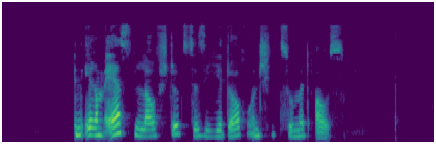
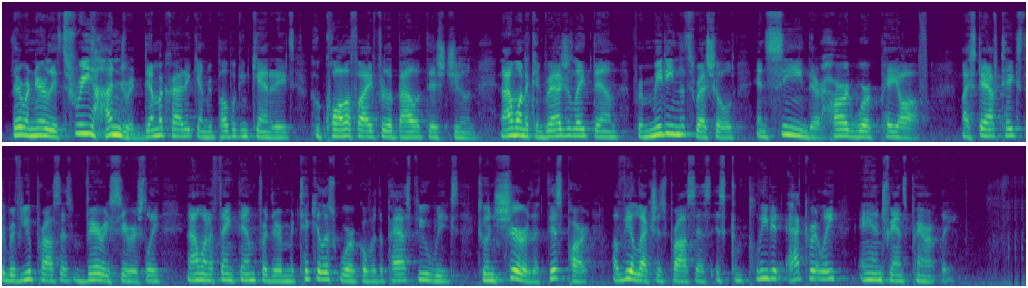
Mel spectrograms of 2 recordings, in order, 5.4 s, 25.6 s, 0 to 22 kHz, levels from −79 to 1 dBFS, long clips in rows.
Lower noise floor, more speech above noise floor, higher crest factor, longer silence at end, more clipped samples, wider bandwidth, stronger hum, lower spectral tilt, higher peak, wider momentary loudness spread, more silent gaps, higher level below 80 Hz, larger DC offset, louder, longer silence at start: first, -78 dBFS vs -51 dBFS; first, 53 dB vs 30 dB; about the same, 22 dB vs 18 dB; first, 1.15 s vs 0.95 s; neither; second, 11.5 kHz vs 16.5 kHz; neither; about the same, -4.5 dB/octave vs -5.5 dB/octave; about the same, -4 dBFS vs -2 dBFS; about the same, 14 LU vs 12 LU; neither; second, -80 dBFS vs -60 dBFS; neither; second, -26 LUFS vs -21 LUFS; first, 0.9 s vs 0.15 s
